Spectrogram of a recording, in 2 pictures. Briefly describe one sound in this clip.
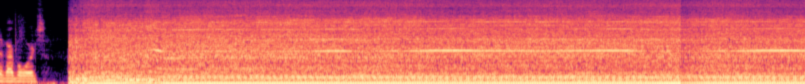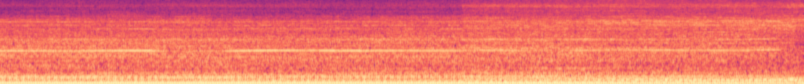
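A sawmill engine starts and runs with a steady loud drone.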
